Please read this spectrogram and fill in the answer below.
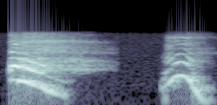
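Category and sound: human body sound, a person sneezing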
